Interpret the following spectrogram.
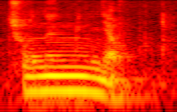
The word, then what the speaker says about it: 초능력: And the pronunciation is a little bit different from the writing. 초능력, 초능력. If you've had trouble, yeah, this is how you pronounce it.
